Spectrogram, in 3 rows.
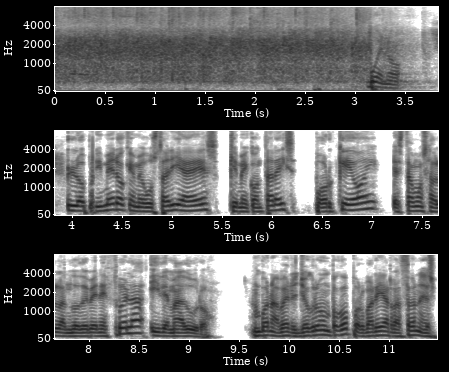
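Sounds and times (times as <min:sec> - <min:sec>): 
live audience applause: 0:00.0 - 0:03.9
speech: 0:03.1 - 0:11.4.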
